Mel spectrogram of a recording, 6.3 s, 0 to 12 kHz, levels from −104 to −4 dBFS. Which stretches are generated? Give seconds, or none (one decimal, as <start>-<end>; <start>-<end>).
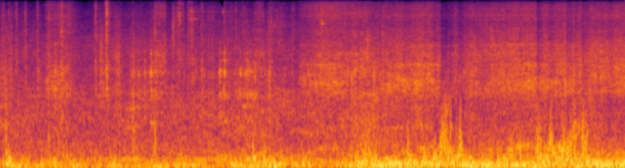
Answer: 0.0-6.3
